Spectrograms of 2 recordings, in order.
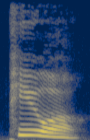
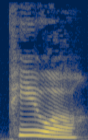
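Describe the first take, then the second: No difference in how they are said.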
